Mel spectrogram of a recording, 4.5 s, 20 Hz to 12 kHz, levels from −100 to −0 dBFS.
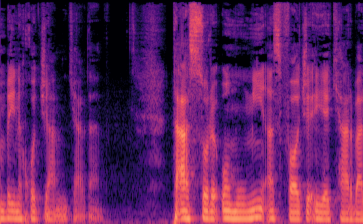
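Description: Nothing goes wrong in this stretch of speech; there's no technical fault to point to anywhere along the way.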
